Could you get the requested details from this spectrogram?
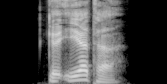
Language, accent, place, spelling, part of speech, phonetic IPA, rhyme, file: German, Germany, Berlin, geehrter, adjective, [ɡəˈʔeːɐ̯tɐ], -eːɐ̯tɐ, De-geehrter.ogg
- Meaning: inflection of geehrt: 1. strong/mixed nominative masculine singular 2. strong genitive/dative feminine singular 3. strong genitive plural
